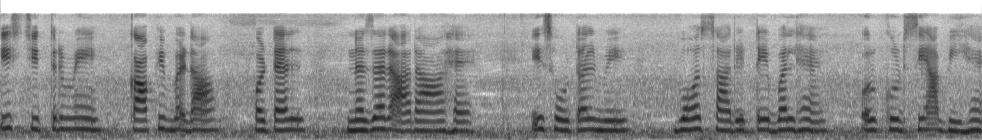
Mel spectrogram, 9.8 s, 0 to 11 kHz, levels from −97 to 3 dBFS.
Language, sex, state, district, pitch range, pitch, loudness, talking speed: Hindi, female, Haryana, Jhajjar, 230-255 Hz, 240 Hz, -17 LUFS, 130 wpm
